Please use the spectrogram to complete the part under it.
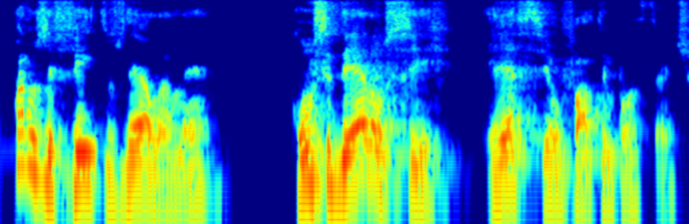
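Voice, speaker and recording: A man's voice: mid-range voice, dark tone. A Brazilian man explaining law in a conversational lecture, often adding tag questions and correcting himself as he goes. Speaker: law teacher.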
